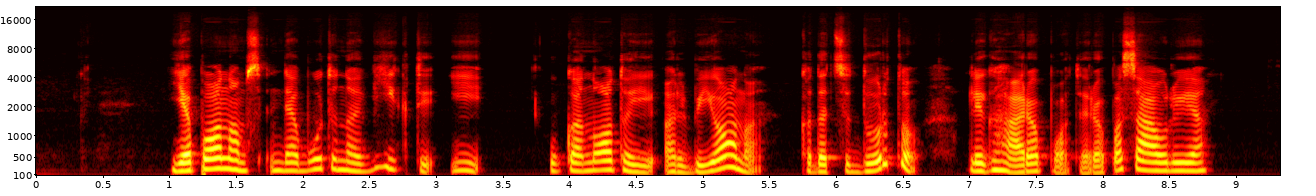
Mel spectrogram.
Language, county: Lithuanian, Klaipėda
